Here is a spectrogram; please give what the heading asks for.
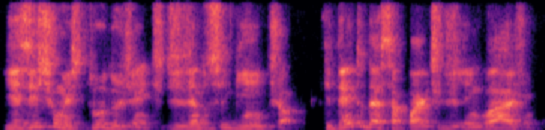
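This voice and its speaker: Brazilian male instructor, slightly high-pitched, casual classroom delivery with frequent check-in questions. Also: very animated, moderate pace. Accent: Brazilian Portuguese. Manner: conversational, checks in with tag questions. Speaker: veterinary sales instructor. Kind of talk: live class lecture.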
